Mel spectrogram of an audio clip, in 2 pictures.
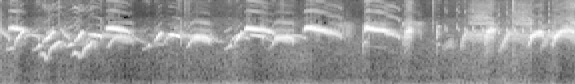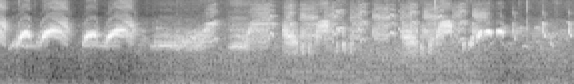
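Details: Tame caged Chinese hwamei repeating rapid downward-swooping whistled notes in fast bursts, then switching to a denser, scratchier warbling passage before returning to clear whistles.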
